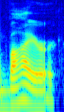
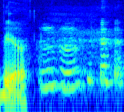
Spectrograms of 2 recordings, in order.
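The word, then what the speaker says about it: Bier: married to Jacob beer well I guess now they call say buyer it's spelled bi er and German we always spent called it beer and then there was my mom mrs.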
